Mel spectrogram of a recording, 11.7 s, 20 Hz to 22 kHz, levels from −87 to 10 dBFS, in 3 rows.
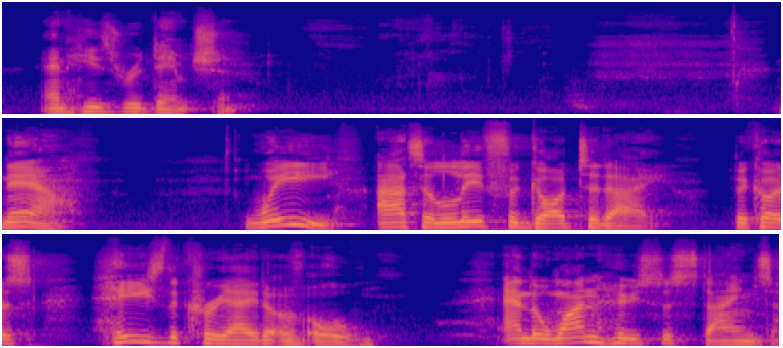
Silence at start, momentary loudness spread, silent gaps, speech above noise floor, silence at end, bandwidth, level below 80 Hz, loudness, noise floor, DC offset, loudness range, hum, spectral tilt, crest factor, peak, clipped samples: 0.2 s; 11 LU; none; 42 dB; 0 s; 19 kHz; -58 dBFS; -24 LUFS; -66 dBFS; under 0.1%; 9 LU; none; -4 dB/octave; 24 dB; 0 dBFS; under 0.1%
